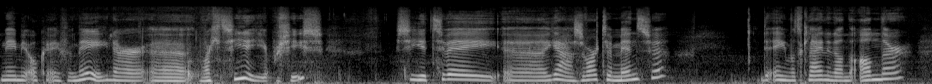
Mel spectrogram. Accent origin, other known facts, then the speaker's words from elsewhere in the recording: Netherlands; En wij als Nederlanders voelen ons heel schuldig.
